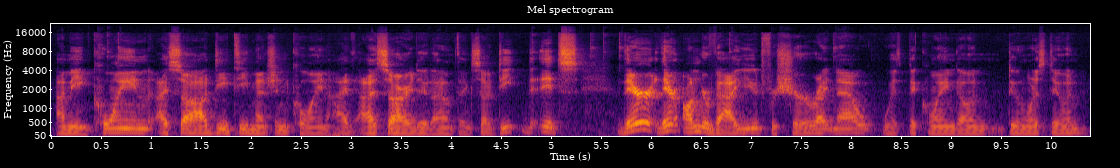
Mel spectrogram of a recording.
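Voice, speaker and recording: A man's voice: mid-range voice, unhurried. A man hosting a casual live market stream, rambling and thinking aloud, correcting himself as he goes and laughing often.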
